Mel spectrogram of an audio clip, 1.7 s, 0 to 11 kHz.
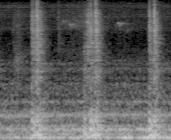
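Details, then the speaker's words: Chinese 12 V 5 kW diesel heater running, mic about six inches away: sharp regular ticks about every 0.6 seconds over a low hum, the fuel dosing pump vibrating loudly on the case. "it vibrating on the case so the idea is i want to insulate this uh with rubber and inside and get the pump out of here put it into here and see how quiet i can actually make this diesel heater"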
